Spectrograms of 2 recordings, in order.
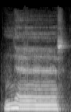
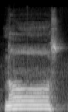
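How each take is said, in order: First: The vowel is light and thin. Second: The vowel is heavy and full-mouthed. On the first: The speaker calls it right. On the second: The speaker calls it wrong.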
